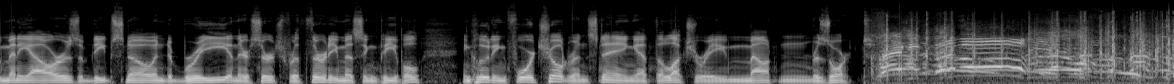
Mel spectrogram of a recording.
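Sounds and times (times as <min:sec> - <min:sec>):
speech: 0:00.0 - 0:09.2
rescuers cheering: 0:08.7 - 0:11.7.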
